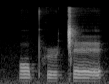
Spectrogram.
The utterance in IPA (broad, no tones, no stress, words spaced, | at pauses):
ɔpʰə˞ǀɛ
